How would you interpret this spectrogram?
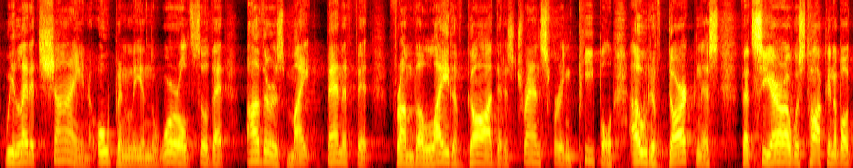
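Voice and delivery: ordinary talk, nothing marked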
